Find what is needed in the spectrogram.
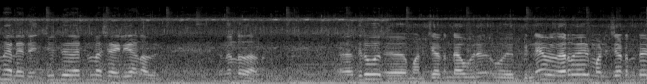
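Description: A man speaking in short phrases over a steady low rumble.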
